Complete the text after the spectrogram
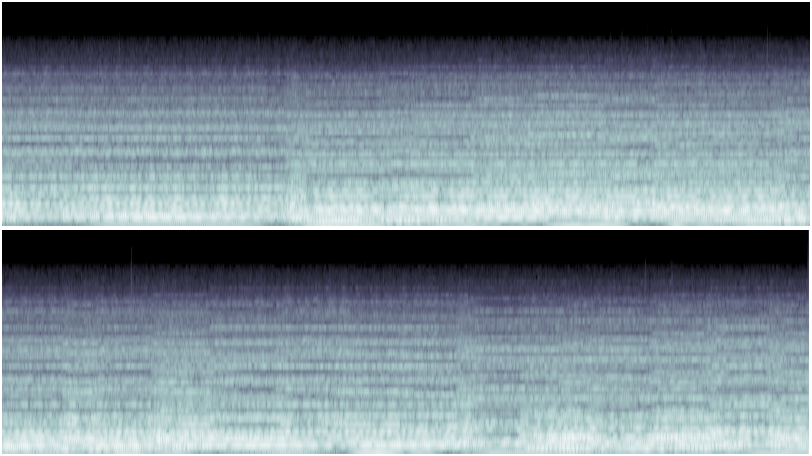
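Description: An organ plays a slow, sustained melody with deep bass notes.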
